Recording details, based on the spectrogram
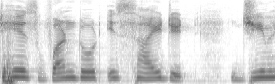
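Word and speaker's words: ج: one dude is sided Jim has a long light sound it is pronounced from the middle of the tongue and roof of the top of mouth so you can read after me Jim read once again right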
